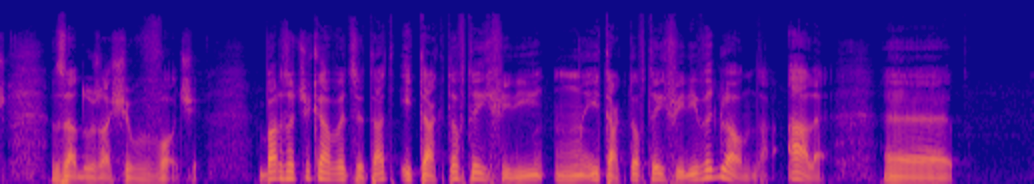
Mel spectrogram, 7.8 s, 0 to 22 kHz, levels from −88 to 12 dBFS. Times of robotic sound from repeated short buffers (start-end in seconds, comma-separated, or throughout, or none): none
